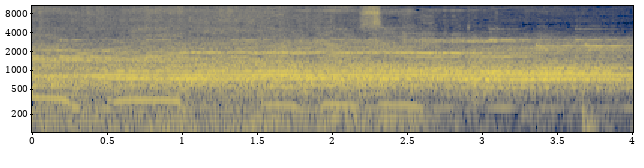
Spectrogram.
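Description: Model electric train running on its track: a steady rolling rattle of wheels on rail with a constant motor whir. Faint voices sound behind it.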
